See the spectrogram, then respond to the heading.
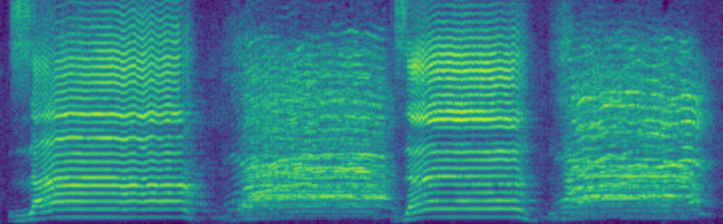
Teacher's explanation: যা হরফটা হচ্ছে জিহ্বার আগা, সামনের নিচের 2 দাঁতের পেট ও আগার সঙ্গে লাগায় উচ্চারণ করতে হবে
